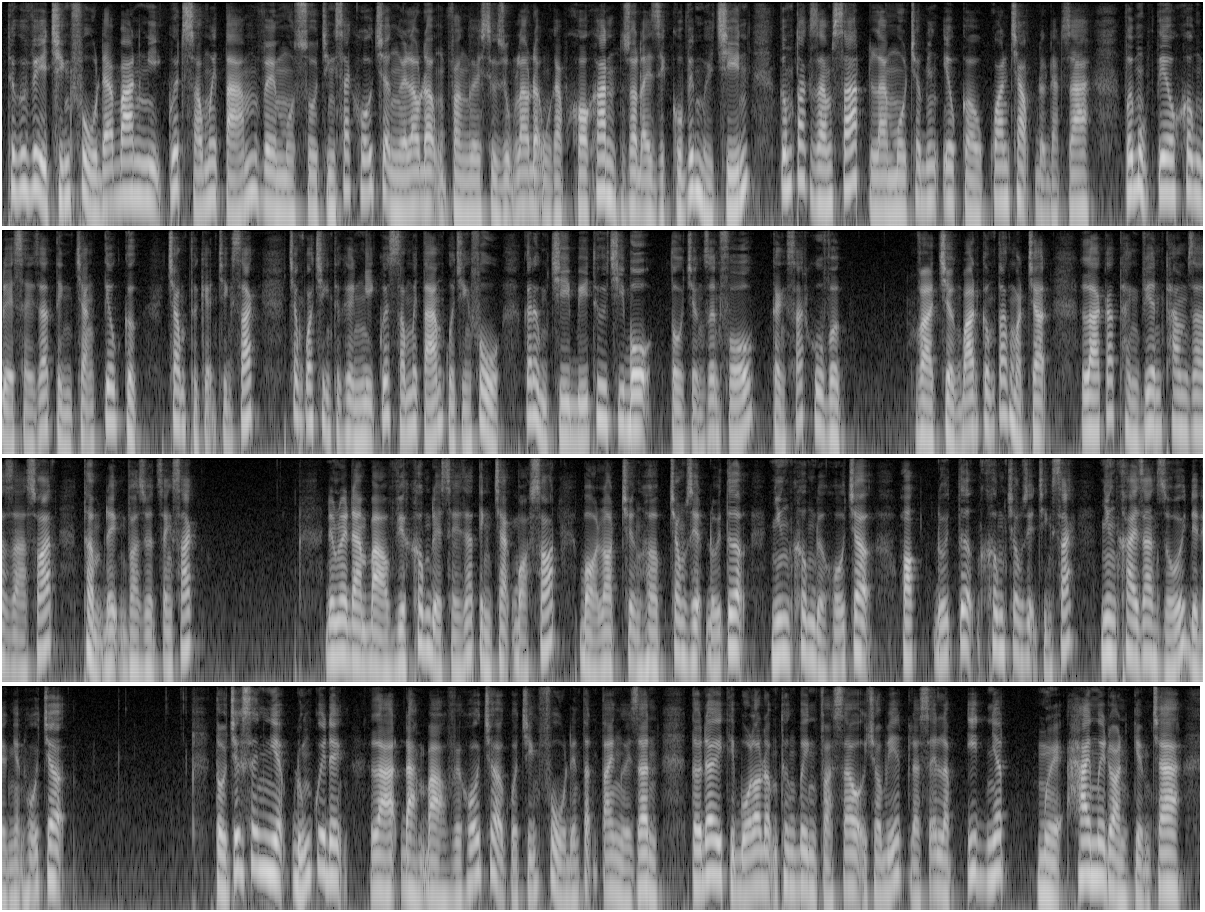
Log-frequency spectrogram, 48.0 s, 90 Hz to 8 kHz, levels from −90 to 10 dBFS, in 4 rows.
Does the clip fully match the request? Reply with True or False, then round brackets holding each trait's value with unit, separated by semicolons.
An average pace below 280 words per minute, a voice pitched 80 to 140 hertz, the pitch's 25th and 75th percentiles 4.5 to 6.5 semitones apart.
True (245 wpm; 135 Hz; 5.2 semitones)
